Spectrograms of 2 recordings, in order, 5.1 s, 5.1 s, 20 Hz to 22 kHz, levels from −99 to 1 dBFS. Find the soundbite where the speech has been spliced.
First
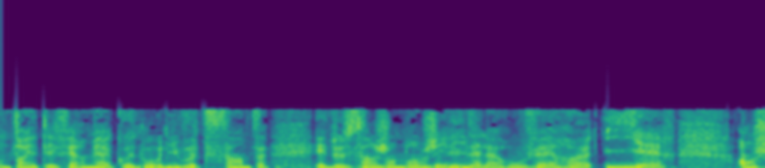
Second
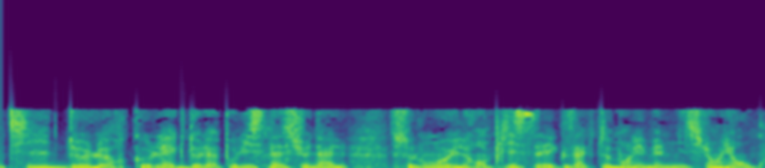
first; 2 cuts; at 0.9 s, 3.1 s

